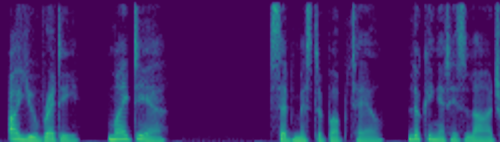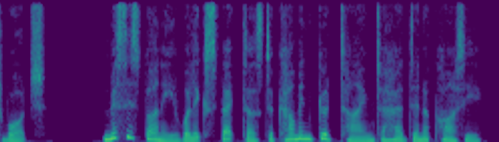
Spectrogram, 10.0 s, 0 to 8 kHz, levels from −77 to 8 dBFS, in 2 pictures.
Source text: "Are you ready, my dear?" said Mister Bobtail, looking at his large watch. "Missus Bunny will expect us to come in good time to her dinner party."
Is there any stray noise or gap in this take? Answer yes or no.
no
